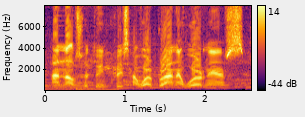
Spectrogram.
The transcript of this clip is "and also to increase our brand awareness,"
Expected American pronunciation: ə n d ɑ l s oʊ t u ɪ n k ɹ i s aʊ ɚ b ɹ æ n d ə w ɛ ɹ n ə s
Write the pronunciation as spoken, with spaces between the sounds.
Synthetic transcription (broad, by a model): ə n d ɑ l s oʊ t u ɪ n k ɹ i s aʊ ɚ b ɹ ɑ n ə w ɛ ɹ n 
